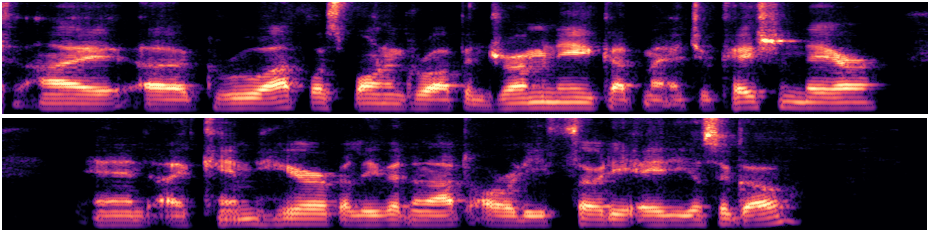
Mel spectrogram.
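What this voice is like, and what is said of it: German accent. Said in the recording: “as you can probably hear from my accent”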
